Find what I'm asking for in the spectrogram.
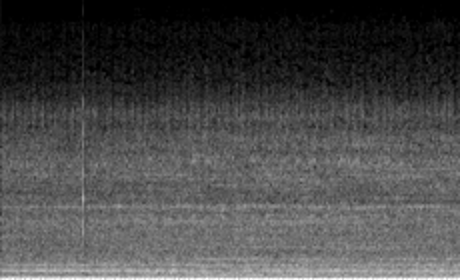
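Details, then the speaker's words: Nissan Stagea back together after repairs, warm start, with muffler inner tube fallen out: steady, even, deep throaty low idle rumble with no knocks or misses; normal, smooth idle. "still sounds awesome deep and throaty man i really like it up here so smooth everything's running so good so smooth"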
